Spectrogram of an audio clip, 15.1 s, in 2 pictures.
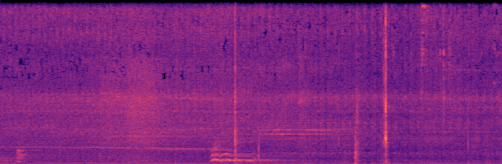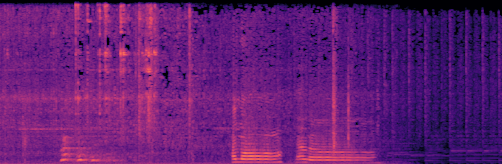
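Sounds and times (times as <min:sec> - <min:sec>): car engine rumbling: 0:00.0 - 0:13.8
short wavering whine: 0:00.4 - 0:05.3.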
